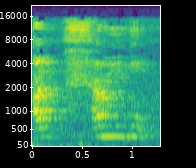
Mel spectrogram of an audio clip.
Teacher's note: جب سانس کھینچتے ہیں تو وہ جو ٹھنڈی آواز پیدا ہوتی ہے، یہ اس طرح اس ہا کی آواز آنی چاہیے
